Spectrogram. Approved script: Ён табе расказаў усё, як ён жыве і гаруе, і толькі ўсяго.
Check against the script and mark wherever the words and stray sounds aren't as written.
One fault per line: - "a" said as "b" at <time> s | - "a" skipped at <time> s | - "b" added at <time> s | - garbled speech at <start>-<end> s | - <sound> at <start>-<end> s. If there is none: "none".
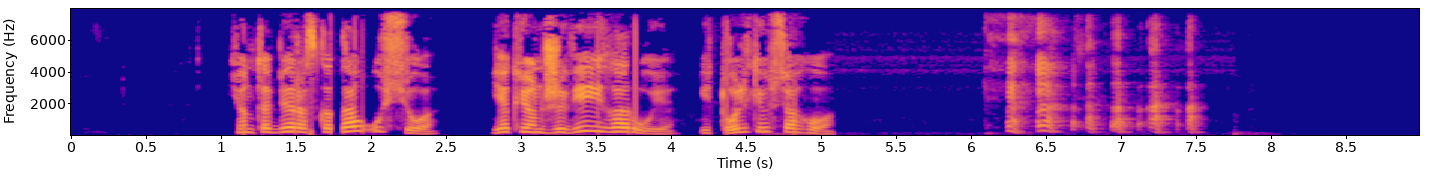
- dropout at 1.7-1.8 s
- laugh at 6.1-7.6 s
